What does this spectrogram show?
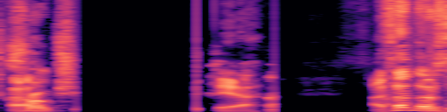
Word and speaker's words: Croce: I had to get pronunciation. It's Croce.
